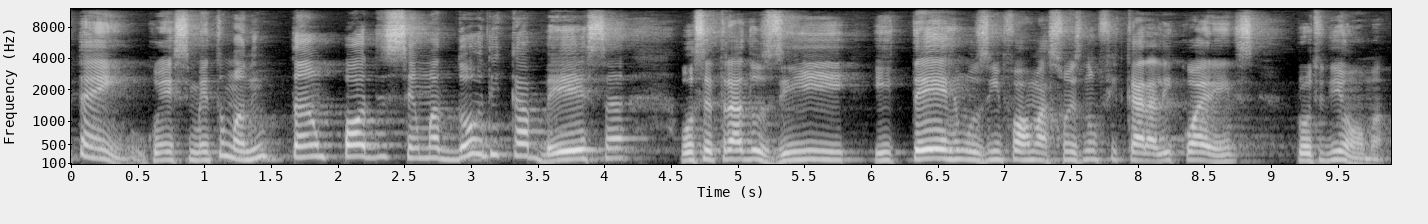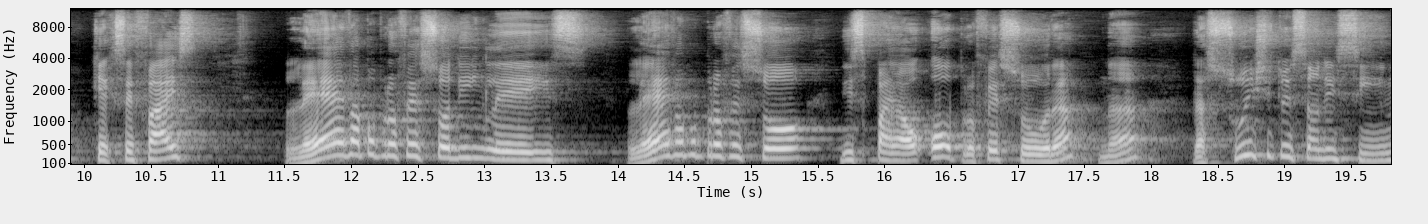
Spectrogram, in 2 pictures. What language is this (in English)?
Portuguese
